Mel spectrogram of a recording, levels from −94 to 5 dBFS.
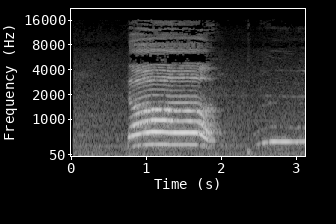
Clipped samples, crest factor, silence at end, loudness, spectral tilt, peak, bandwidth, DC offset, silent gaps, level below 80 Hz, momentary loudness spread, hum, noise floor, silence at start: under 0.1%; 16 dB; 0 s; -16 LUFS; -3 dB/octave; -2 dBFS; 16.5 kHz; under 0.1%; none; -50 dBFS; 17 LU; none; -44 dBFS; 0.75 s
